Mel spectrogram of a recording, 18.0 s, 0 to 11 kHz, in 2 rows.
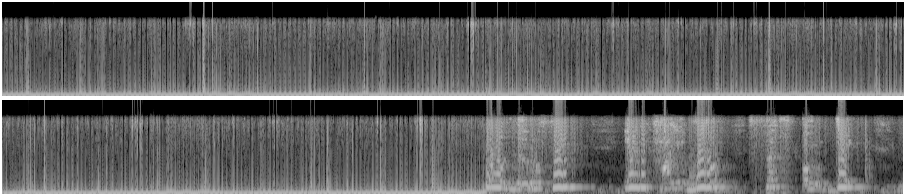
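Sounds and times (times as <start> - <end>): distorted subwoofer bass: 0.0 - 18.0.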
